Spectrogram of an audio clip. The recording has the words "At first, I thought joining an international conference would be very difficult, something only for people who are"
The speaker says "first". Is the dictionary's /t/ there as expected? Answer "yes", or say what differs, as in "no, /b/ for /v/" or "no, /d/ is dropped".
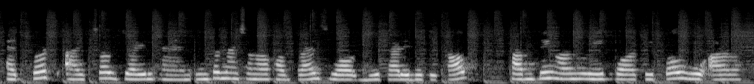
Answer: no, /t/ is dropped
